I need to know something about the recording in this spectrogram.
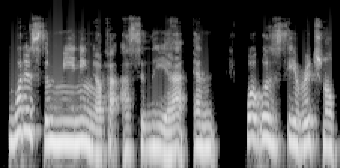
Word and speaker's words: Asylia: Um, it's aselia in Okay. Not always, but very very commonly the accent of a Greek word is on the next to the last syllable.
